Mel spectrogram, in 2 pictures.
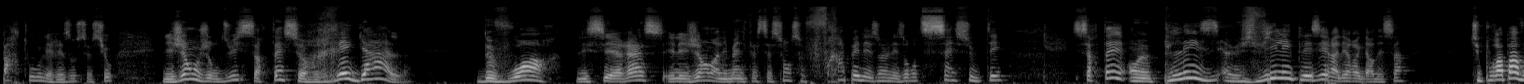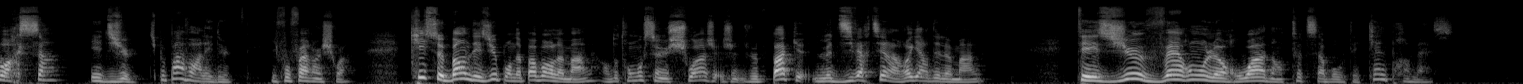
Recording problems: choppy; occasionally; at 13 s; 3% of the speech affected

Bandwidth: 15.5 kHz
